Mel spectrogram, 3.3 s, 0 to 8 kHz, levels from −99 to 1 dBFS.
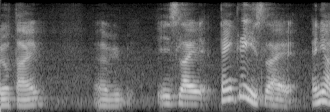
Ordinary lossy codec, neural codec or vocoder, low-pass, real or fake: none; vocoder, 44.1 kHz, 128 mel bands, Pupu-Vocoder; 7.2 kHz; fake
